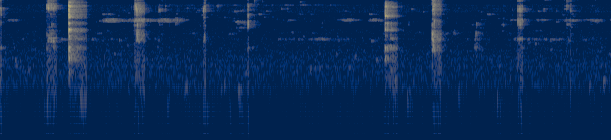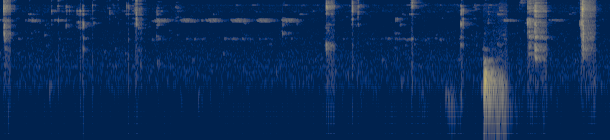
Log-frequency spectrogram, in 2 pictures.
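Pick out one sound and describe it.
A metal spoon clinks and scrapes against a plate.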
